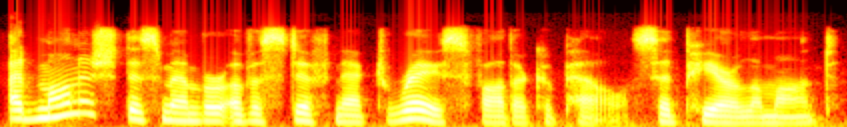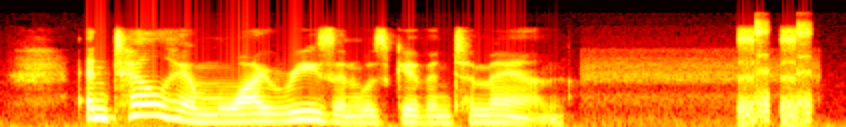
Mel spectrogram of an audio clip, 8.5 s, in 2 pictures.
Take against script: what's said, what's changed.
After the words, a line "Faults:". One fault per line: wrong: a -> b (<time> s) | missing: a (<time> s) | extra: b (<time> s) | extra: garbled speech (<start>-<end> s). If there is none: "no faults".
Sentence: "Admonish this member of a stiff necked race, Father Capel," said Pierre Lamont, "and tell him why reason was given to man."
"Admonish this member of a stiff necked race, Father Capel," said Pierre Lamont, "and tell him why reason was given to man."
Faults:
no faults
